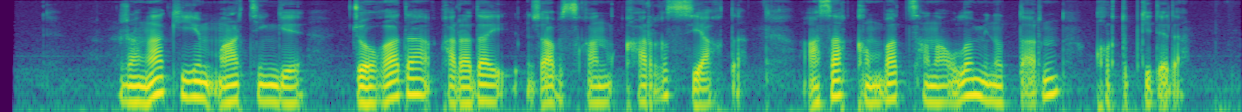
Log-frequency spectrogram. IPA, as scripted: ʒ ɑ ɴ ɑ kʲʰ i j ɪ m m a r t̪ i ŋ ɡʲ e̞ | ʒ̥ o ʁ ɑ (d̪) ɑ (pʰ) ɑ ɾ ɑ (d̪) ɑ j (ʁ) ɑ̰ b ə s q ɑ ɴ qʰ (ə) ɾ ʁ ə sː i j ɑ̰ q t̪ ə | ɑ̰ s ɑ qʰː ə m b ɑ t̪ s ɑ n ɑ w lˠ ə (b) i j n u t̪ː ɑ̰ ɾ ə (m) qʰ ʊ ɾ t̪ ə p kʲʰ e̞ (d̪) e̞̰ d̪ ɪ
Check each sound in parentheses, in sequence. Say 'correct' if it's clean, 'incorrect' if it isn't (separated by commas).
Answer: correct, incorrect, correct, incorrect, incorrect, incorrect, incorrect, incorrect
